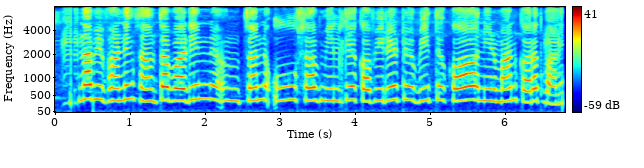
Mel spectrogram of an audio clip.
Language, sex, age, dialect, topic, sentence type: Bhojpuri, female, 18-24, Northern, banking, statement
